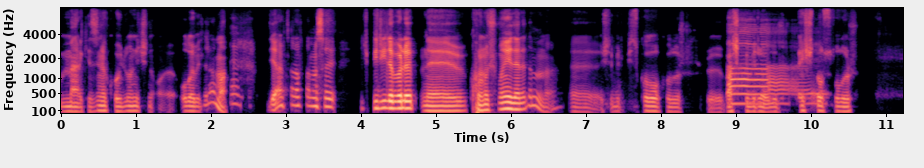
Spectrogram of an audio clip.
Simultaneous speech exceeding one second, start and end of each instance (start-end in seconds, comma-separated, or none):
8.9-10.2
